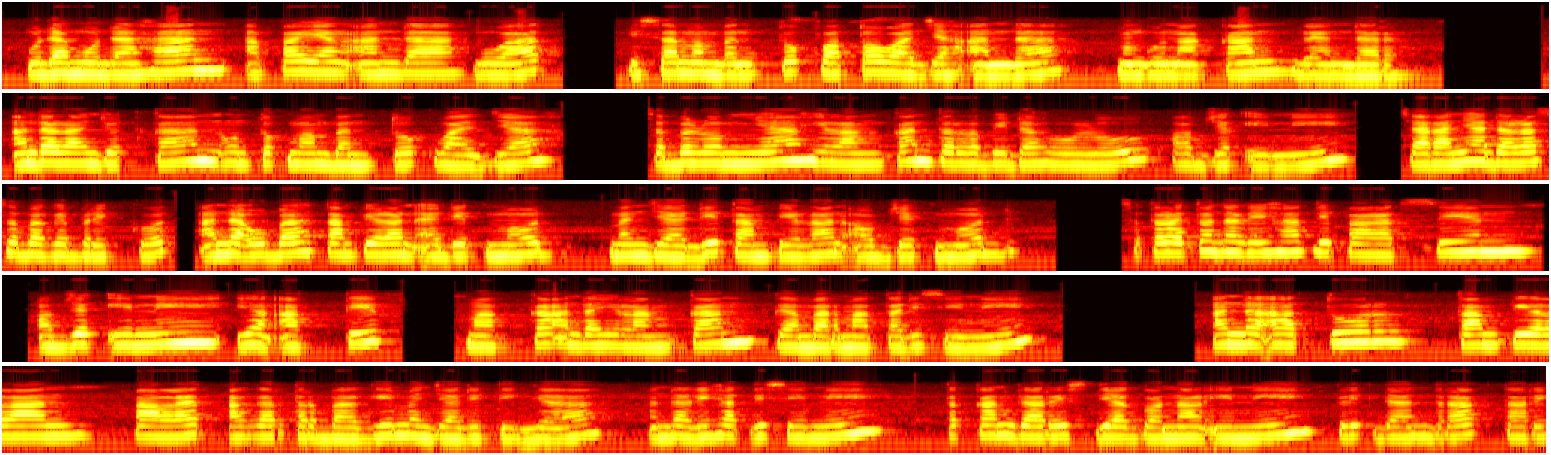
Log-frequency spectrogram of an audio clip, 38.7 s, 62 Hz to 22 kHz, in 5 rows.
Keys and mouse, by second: 20.7-22.6 drag, 28.6-30.6 drag, 32.0-33.0 drag, 33.1 click.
